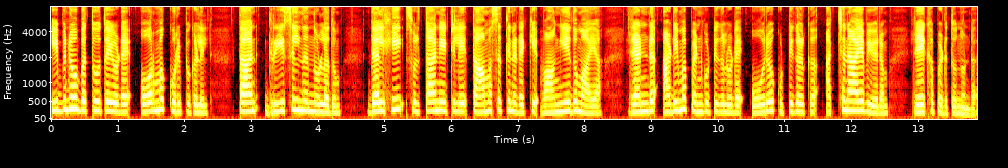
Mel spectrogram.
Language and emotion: Malayalam, neutral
